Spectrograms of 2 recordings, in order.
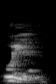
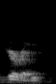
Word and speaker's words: Urien: he also has a brother named Urien. Yep. Who is often mispronounced Urin.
